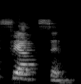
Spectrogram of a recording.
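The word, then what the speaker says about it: vierzehn: আচ্ছা, তাহলে দেখেন, এখানেও দেখেন আপু, এখানে খেয়াল করবেন, এখানে কিন্তু দেখেন আগের পরে সেন আছে বলে এটার উচ্চারণ হচ্ছে ফিয়াত সেন, ফিয়াত সেন।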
